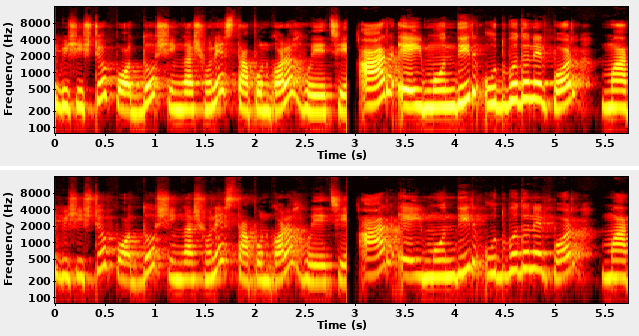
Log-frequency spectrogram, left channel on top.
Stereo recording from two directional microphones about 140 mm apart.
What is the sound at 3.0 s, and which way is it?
A woman's voice, 70° left (ahead or behind).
